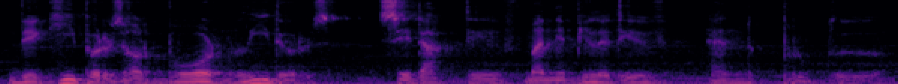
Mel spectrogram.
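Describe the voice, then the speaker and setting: A man's voice: rumbling low, slow pace, a little hiss or hum, exaggerated voice. An actor playing an ancient, stern male vampire sect elder in a video game, speaking in a grave, formal and imperious way. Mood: proud, grave. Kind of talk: theatrical video game dialogue. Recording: roomy echo with game music behind.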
